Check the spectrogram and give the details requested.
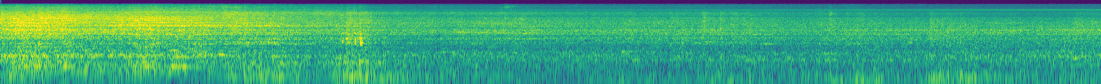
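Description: Loaded coal hopper wagons rolling past on the rails, with a brief sharp noise about three and a half seconds in. The sound then drops and dulls as the last wagon goes by, leaving a low rumble as the train moves away.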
